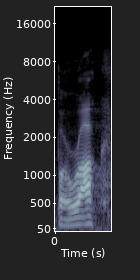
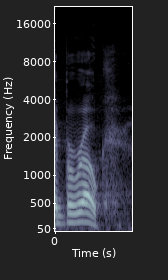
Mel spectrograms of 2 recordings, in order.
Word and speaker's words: baroque: and ian has written baroque notes or barack notes depending on how you pronounce it i say baroque baroque notes now baroque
